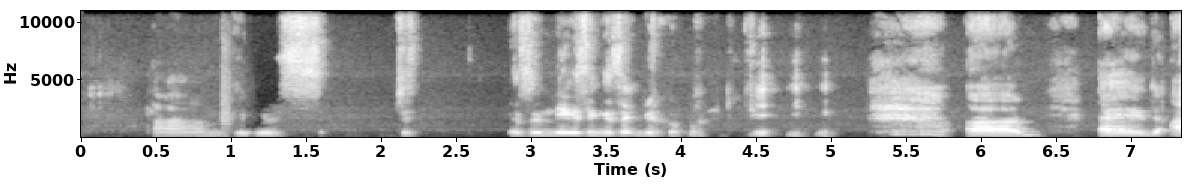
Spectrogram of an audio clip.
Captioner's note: laughs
